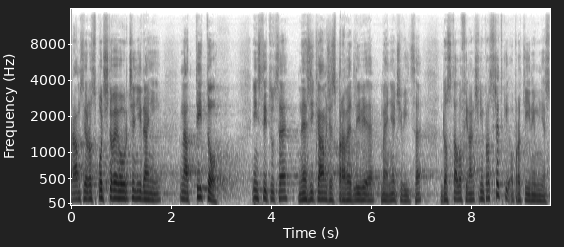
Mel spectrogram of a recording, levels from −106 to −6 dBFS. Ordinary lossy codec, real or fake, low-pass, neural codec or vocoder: AAC, 96 kbps; fake; 14.4 kHz; vocoder, 48 kHz, 128 mel bands, Vocos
